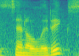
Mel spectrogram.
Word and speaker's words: senolytics: So I want to make sure I pronounce it right. Senolytics. Am I saying that correctly? Senolytics? Yes.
